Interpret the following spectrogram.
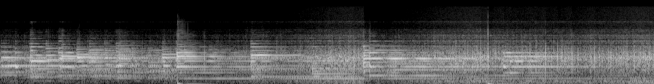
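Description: Koto trio plucking a fast run of notes, played back from a 1928 Victor 78 rpm shellac record on an acoustic Victrola phonograph. The notes grow densest about halfway through.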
